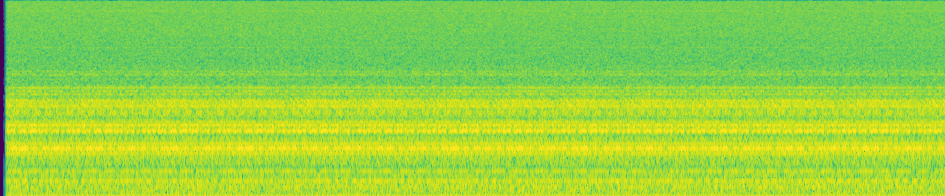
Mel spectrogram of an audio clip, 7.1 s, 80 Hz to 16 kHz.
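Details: MSGW Plutos PC power supply fan, grinding since December 2015, vibration felt: constant dry rasping, gritty whirr at steady speed; worn PSU fan bearing grinding, owner unsure whether to lubricate or replace.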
